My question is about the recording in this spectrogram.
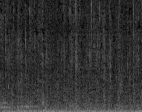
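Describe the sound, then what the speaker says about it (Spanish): Steady rain ambience plays on a radio broadcast, a dense, even hiss of falling drops with faint scattered patters, constant in level throughout. "Es que el sonido de la lluvia es lindo."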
